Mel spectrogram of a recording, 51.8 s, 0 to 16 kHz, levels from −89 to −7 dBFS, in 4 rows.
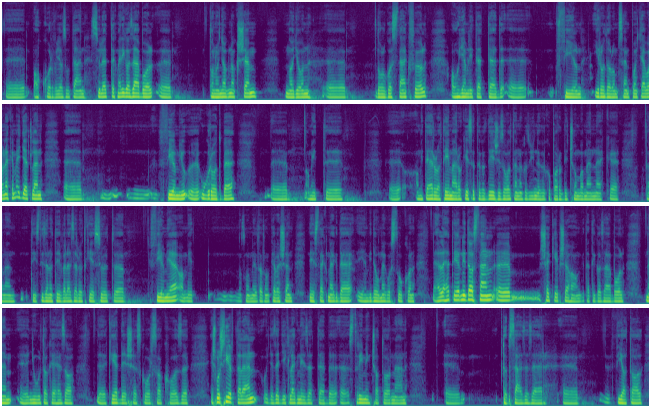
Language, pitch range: Hungarian, 115-135 Hz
